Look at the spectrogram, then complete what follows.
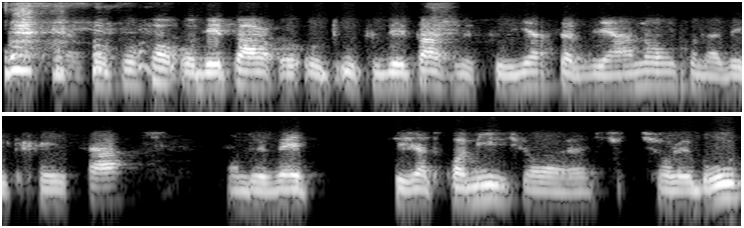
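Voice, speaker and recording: With a medium pitch and ordinary pitch variation, a man speaks at a moderate pace, pausing long and often, his loudness swinging widely, in a dry, close recording with no echo. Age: 30s. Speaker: fashion association co-founder and digital marketing consultant. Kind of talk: casual interview.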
